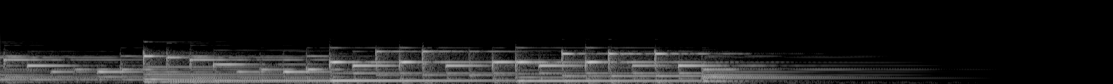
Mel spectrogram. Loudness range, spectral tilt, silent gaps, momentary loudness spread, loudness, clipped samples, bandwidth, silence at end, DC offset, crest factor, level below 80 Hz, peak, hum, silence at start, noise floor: 8 LU; -7.5 dB/octave; none; 10 LU; -25 LUFS; under 0.1%; 3 kHz; 2.7 s; under 0.1%; 16 dB; -56 dBFS; -10 dBFS; none; 0 s; -73 dBFS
